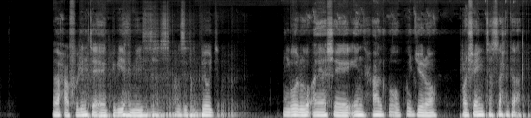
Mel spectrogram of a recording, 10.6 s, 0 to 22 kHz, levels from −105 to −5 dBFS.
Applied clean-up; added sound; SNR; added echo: neural mask model DeepFilterNet 3.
